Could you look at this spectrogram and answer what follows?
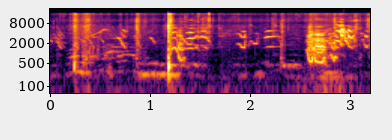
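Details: Young francolins, Dhakni and Irani teetar, scuffling while they play, make short squeaky chirps, then a dense burst of overlapping high calls near the end, with sharp knocks.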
